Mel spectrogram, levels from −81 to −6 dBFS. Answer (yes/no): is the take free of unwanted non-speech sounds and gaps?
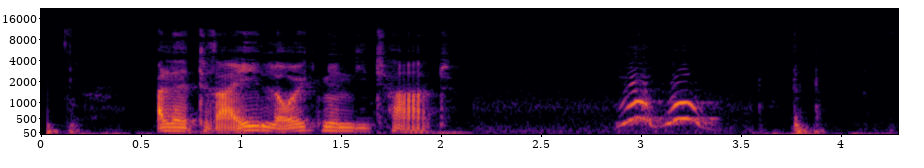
no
